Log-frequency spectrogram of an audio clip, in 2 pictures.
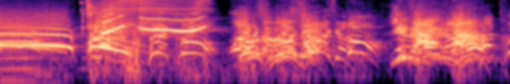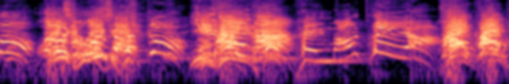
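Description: The Shaanxi Laoqiang opera ensemble shouting together in chorus, in short rhythmic bursts about once a second. A single high rising cry comes about a second in.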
